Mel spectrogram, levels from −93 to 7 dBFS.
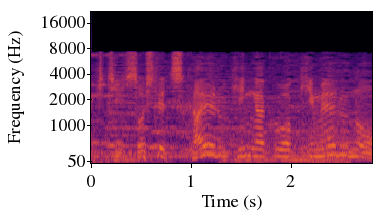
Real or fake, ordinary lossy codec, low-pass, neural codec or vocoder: fake; none; 7.2 kHz; vocoder, 24 kHz, 100 mel bands, Vocos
